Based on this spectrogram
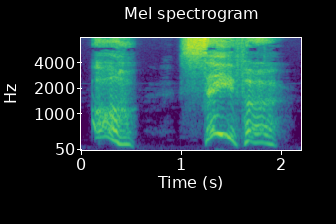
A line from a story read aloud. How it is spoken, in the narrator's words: cried Beausire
